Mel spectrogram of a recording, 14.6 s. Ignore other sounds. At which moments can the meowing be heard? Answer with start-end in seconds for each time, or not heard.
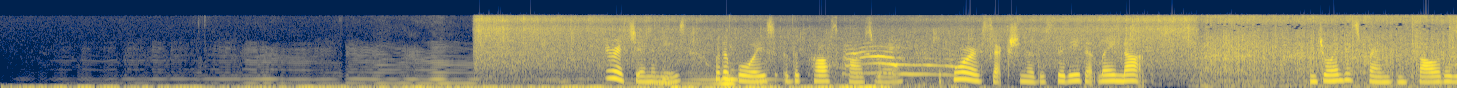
8.2-9.7.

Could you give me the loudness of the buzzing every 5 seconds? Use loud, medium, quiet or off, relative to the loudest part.
quiet, loud, off.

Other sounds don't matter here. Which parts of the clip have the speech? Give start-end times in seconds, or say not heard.
6.0-11.4, 13.1-14.5.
